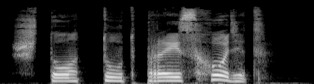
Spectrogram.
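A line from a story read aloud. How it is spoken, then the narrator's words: Booming, close by. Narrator (Russian): прогремел над ухом голос магистра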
